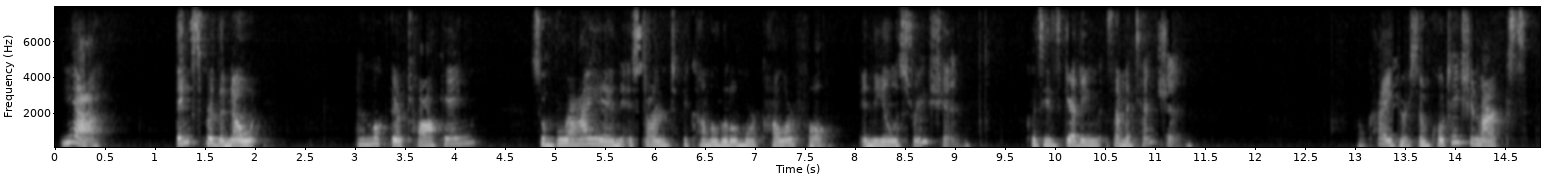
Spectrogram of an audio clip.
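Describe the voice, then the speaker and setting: A woman's voice: a little high, a little slow. A woman teacher reading a picture book aloud to children, with simple explanatory asides.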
